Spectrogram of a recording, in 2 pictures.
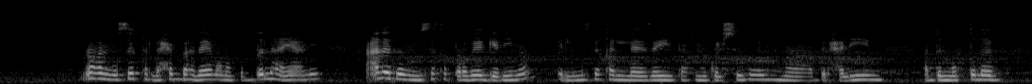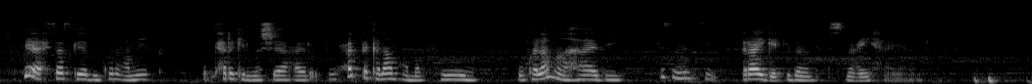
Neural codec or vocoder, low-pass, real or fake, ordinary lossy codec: none; 7.2 kHz; real; MP3, 48 kbps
